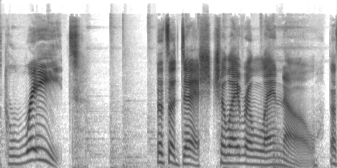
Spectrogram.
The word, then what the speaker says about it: relleno: Chile relleno. Oh, yeah, because you don't pronounce the L's.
